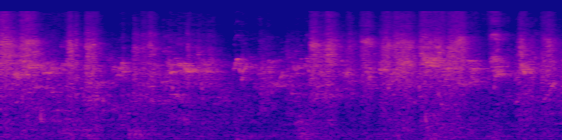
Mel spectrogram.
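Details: A male budgerigar jealous over a female, among group-kept budgerigars: busy, high chirping and scratchy warbling from several birds, rising to louder clustered bursts at the start and the end.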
